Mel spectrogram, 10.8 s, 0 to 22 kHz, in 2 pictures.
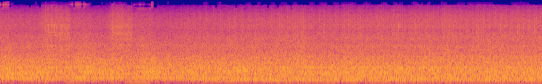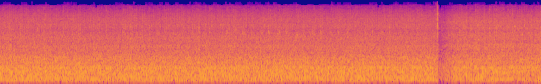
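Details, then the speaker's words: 1986 Jeep XJ 2.5L, engine cold after sitting a week, idle speed control motor repaired: idle bogs and labours unevenly when the air conditioner is switched on, cause unknown. "let me restart it and then I'm going to turn on the air conditioner and you'll hear it bog"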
